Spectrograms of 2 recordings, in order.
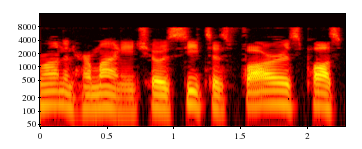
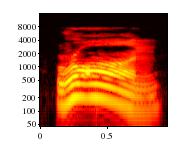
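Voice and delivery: loud, higher, drawn-out call; loud shout; 5 semitones higher, 7 dB louder than usual. A narrator's reading. Percy catching his brother, shouting loudly. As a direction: shout the name in alarm. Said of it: "when a loud voice".

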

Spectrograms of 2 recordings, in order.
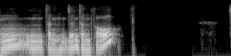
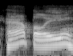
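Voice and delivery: happy lift; 5 semitones higher, 5 dB louder than usual. Shown as a demonstration. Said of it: "Còn ngược lại".

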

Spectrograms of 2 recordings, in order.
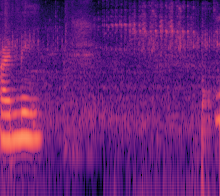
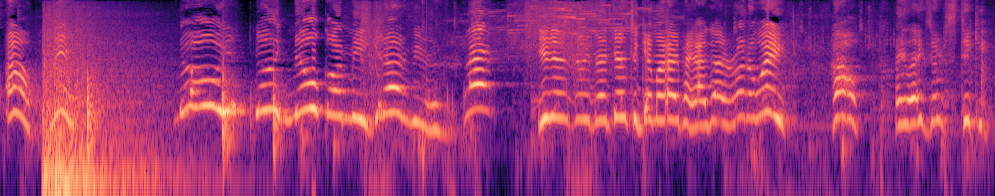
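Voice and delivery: shrieking; 9 semitones higher, 7 dB louder than usual. Real, not acted. Sibling spilled milk on her.

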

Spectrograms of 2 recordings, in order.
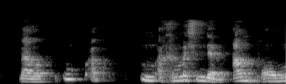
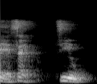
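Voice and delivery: ordinary talk, nothing marked

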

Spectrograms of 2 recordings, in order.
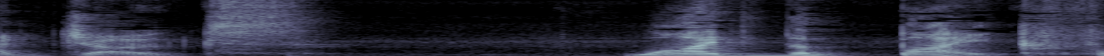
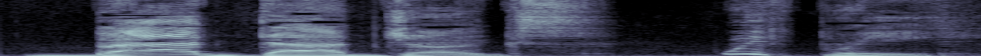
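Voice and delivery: usual speaking voice

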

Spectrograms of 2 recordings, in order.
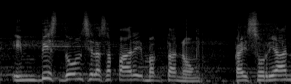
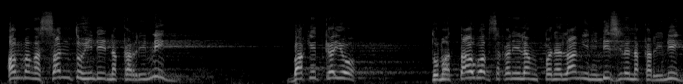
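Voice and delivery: rising challenge; 7 semitones higher than usual. Pretend. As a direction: press him hard with each question. Challenging the pastor on saints.

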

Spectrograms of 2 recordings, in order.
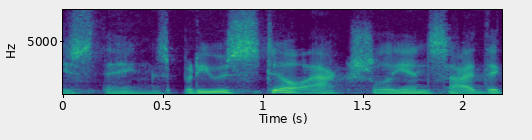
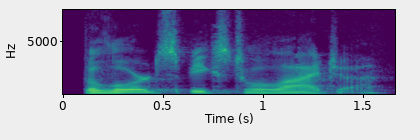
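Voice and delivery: ordinary talk

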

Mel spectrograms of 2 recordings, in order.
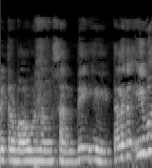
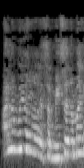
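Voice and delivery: ordinary delivery

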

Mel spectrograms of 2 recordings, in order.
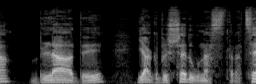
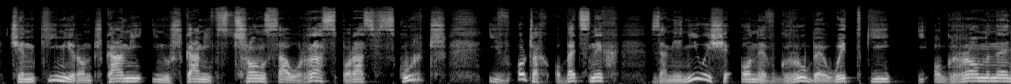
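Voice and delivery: usual speaking voice

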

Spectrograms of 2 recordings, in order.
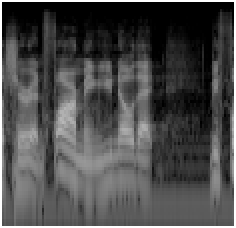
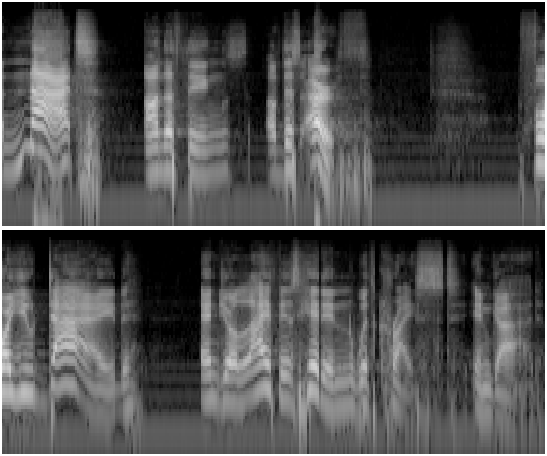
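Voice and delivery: slow, raised, emphatic pulpit reading; scripture reading; 3 semitones higher, slower than usual. Real, not acted. Pastor reading for you died to the congregation, slow and ringing. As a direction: proclaim each phrase with weight, dropping at the close.

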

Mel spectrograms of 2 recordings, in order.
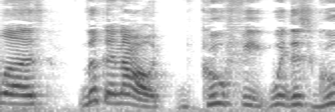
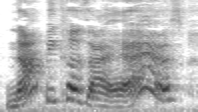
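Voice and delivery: ordinary delivery

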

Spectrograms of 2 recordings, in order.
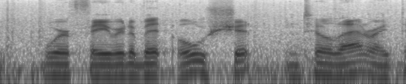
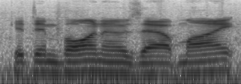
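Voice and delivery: hammed-up Aussie bloke; broad, mock Australian; bad Australian accent; 4 dB louder than usual. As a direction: put on your worst Australian accent. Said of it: "your worst Australian accent".

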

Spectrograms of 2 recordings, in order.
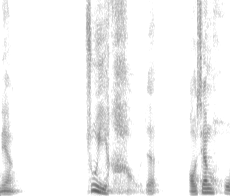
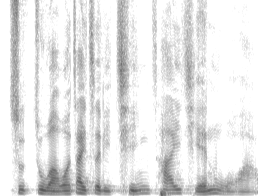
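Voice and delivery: humble prayer; 5 semitones lower, 8 dB quieter than usual. Acted. Quiet surrendering prayer to God.

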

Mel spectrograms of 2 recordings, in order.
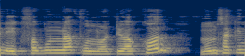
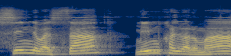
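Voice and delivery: ordinary delivery

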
